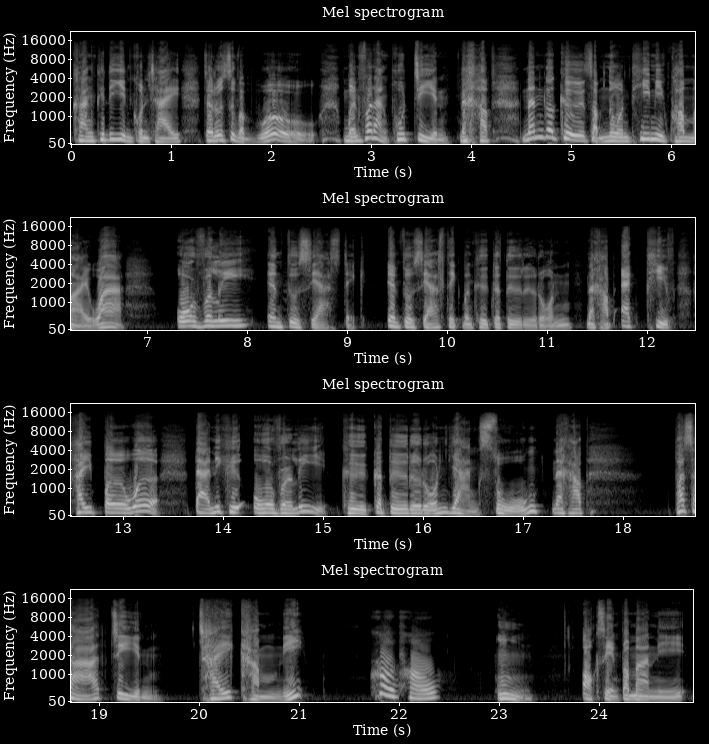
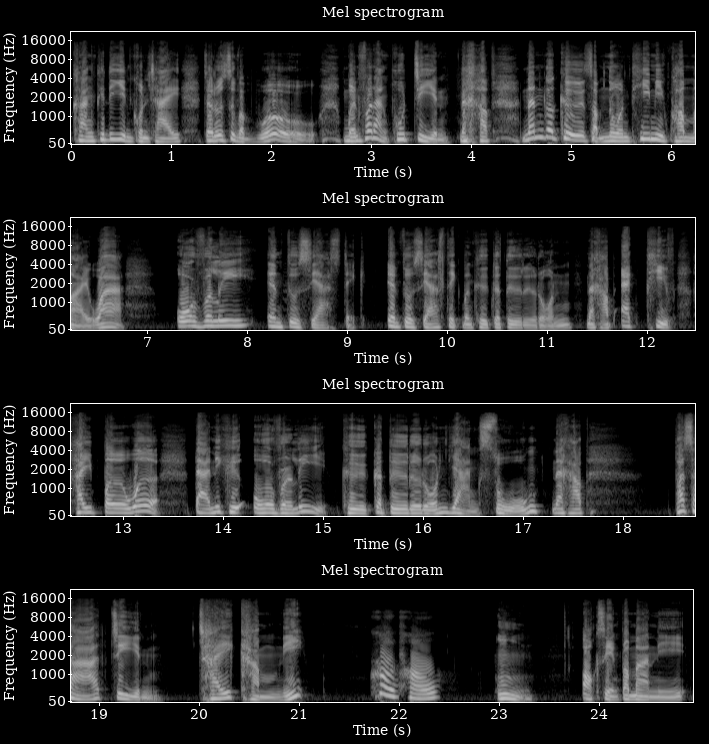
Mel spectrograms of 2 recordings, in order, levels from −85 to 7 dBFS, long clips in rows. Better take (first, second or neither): neither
